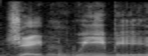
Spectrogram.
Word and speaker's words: Jaden Wiebe: and it brings up, I believe, Jaden Wiebe is how the PA announcer pronounced it.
